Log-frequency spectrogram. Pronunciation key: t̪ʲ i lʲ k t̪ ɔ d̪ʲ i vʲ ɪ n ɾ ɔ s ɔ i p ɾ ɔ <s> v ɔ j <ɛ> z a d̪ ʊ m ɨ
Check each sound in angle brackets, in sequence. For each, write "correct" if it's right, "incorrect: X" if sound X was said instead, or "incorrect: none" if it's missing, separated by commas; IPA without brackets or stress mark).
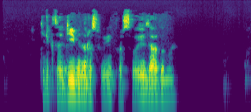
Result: correct, incorrect: i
